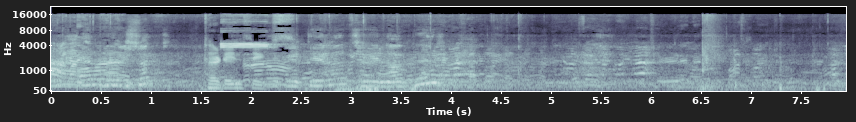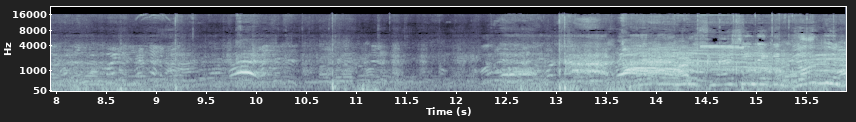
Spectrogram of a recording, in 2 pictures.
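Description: Young men on a court call out to each other.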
